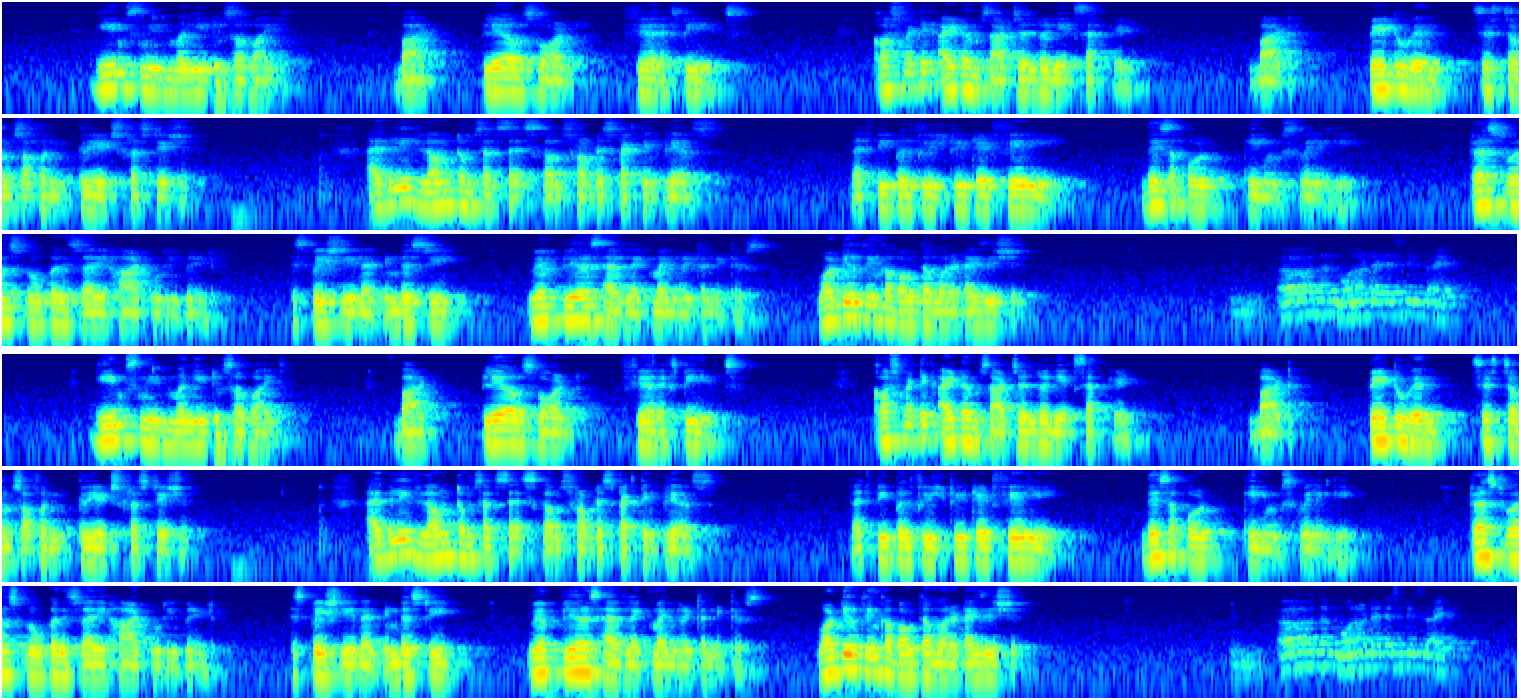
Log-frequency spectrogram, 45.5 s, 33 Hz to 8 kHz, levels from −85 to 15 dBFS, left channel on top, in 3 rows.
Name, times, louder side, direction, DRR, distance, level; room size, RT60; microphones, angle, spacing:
voice 1, 0.9-2.8 3.9-4.3 4.8-5.7 6.2-7.4 8.7-11.3 12.5-13.0 13.7-14.4 14.7-17.0 18.5-22.3 23.6-25.7 26.6-28.7 29.8-32.4 33.2-34.8 35.6-37.9 38.5-40.5 42.6-42.9, right 2 dB, 50° right, 5 dB, 0.6 m, -27 dB
voice 2, 43.1-44.8, equal, 80° right, 1 dB, 2.4 m, -41 dB
13.0 x 8.7 x 3.6 m, 0.86 s
head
